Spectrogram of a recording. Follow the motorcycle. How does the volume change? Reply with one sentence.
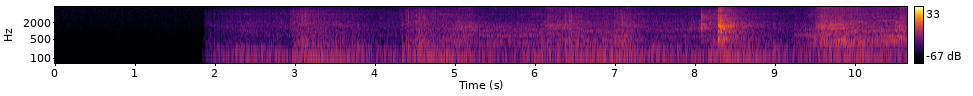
The loudness of the motorcycle stays about the same.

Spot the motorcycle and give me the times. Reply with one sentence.
You can hear the motorcycle from 1.9 to 10.6 s.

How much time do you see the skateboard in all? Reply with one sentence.
The skateboard can be heard for 6 seconds in total.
